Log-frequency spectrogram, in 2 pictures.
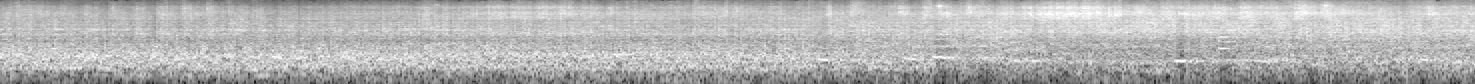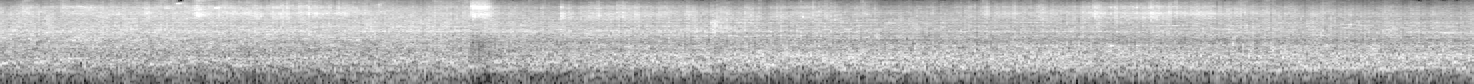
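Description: Norfolk Southern freight train's covered hoppers and boxcars rolling past close by: a loud, steady, unbroken rush of steel wheels on rail.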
